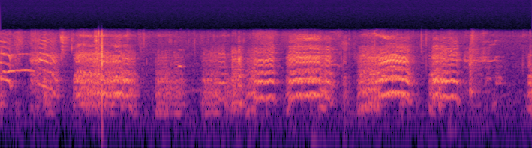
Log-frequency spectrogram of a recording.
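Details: Rescued Boston Terrier/Pit Bull mix puppies crying loudly: drawn-out, wavering whines about half a second to a second long, repeated roughly once per second with brief pauses between.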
